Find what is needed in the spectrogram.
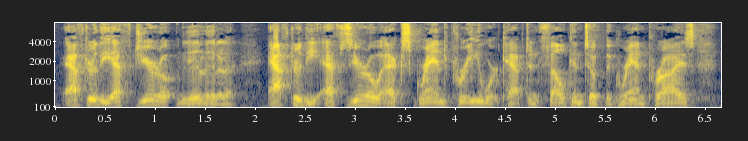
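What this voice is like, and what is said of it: Dramatic announcer voice. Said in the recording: “read the story summary with your best announcer voice”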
